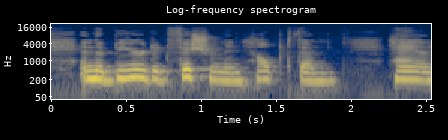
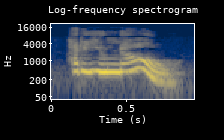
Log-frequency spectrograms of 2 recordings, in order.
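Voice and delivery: much higher, loud challenge; demanding; 12 semitones higher, 9 dB louder than usual. A narrator's reading. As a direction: challenge the claim hard. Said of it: "Daniel demanded".

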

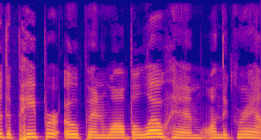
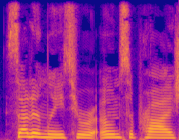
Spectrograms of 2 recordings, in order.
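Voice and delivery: plain reading voice

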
